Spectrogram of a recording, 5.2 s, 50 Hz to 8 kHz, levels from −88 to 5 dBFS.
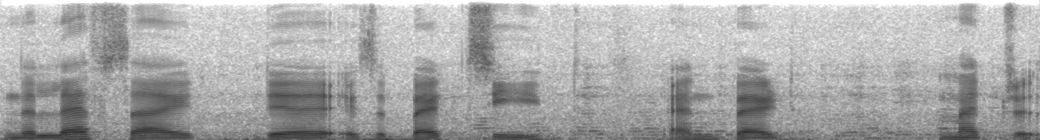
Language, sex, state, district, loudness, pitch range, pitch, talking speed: English, male, Arunachal Pradesh, Lower Dibang Valley, -18 LUFS, 95-110 Hz, 105 Hz, 150 wpm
